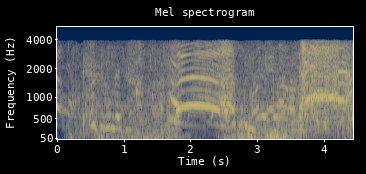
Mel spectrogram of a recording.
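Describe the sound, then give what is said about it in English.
A goat lets out two loud, wavering, human-like screams that sound like it is saying "Ed", one in the middle and another at the end, with people talking in the background before and between them. “The other goat screaming.”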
